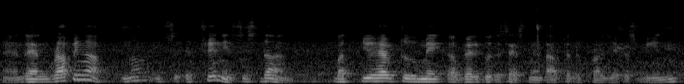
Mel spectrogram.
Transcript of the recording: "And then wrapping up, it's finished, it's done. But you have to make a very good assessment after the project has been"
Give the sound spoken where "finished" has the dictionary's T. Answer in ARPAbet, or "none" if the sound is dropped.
none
